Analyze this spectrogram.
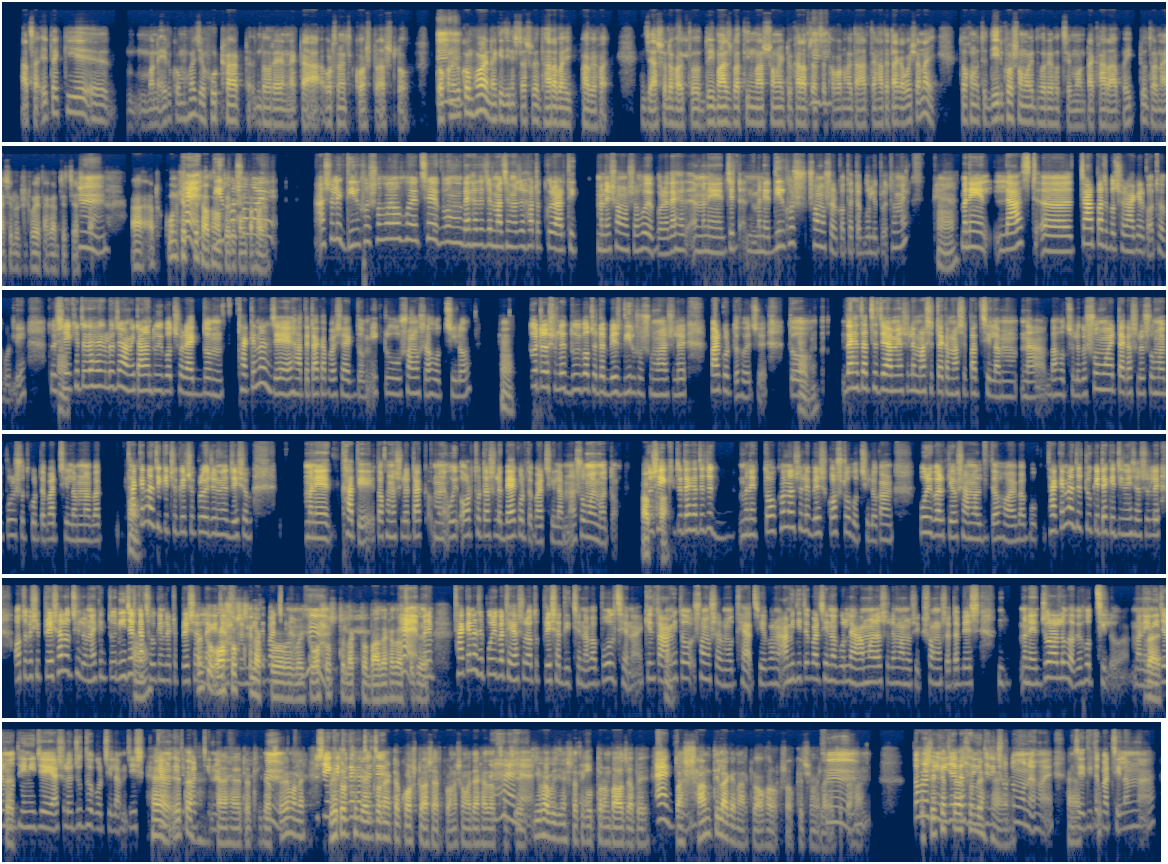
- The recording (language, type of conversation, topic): Bengali, podcast, আর্থিক কষ্টে মানসিকভাবে টিকে থাকতে কী করো?
- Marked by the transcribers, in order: in English: "isolated"; tapping; "বছরটা" said as "বছরডা"; unintelligible speech; in English: "overall"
